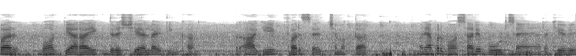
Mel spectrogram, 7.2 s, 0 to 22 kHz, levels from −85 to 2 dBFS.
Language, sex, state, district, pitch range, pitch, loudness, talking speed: Hindi, male, Uttarakhand, Tehri Garhwal, 130-150 Hz, 140 Hz, -19 LUFS, 185 wpm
